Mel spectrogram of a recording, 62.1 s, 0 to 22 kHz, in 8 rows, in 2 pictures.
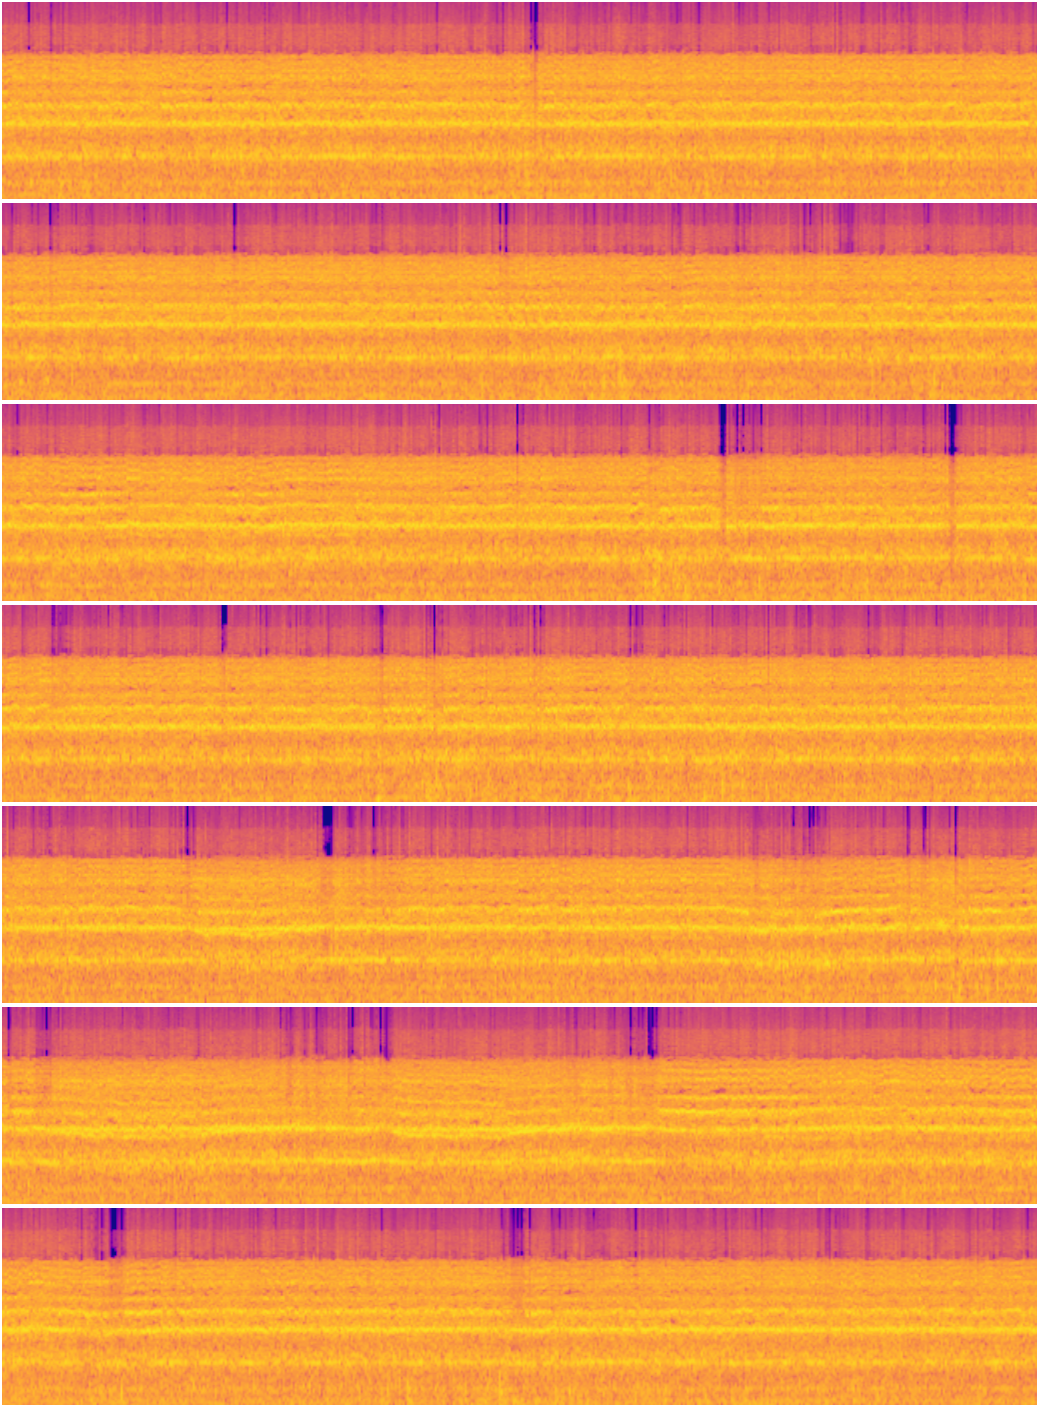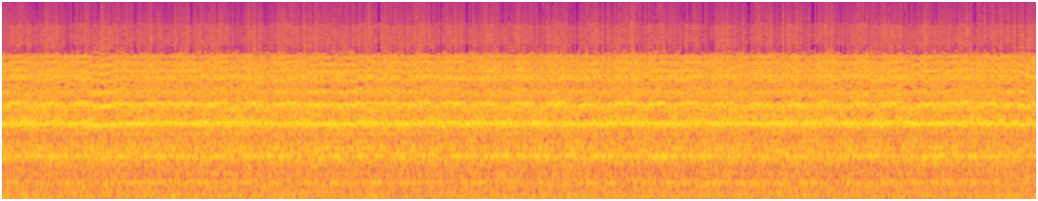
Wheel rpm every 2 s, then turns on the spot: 230, 230, 230, 230, 230, 230, 230, 230, 220, 230, 230, 230, 230, 230, 240, 240, 230, 230, 220, 220, 230, 220, 230, 220, 230, 230, 240, 230, 230, 230, 230.
none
